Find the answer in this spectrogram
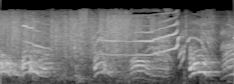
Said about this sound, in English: It's fucking squeaking. Man, you never heard a dog squeak before?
